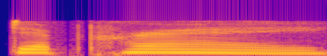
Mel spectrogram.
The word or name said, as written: Desprez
